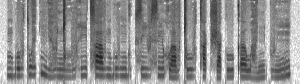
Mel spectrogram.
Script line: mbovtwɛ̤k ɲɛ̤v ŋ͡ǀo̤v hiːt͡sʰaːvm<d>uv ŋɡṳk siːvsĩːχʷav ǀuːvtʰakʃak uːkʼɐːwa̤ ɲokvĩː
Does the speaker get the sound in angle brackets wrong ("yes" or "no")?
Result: yes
